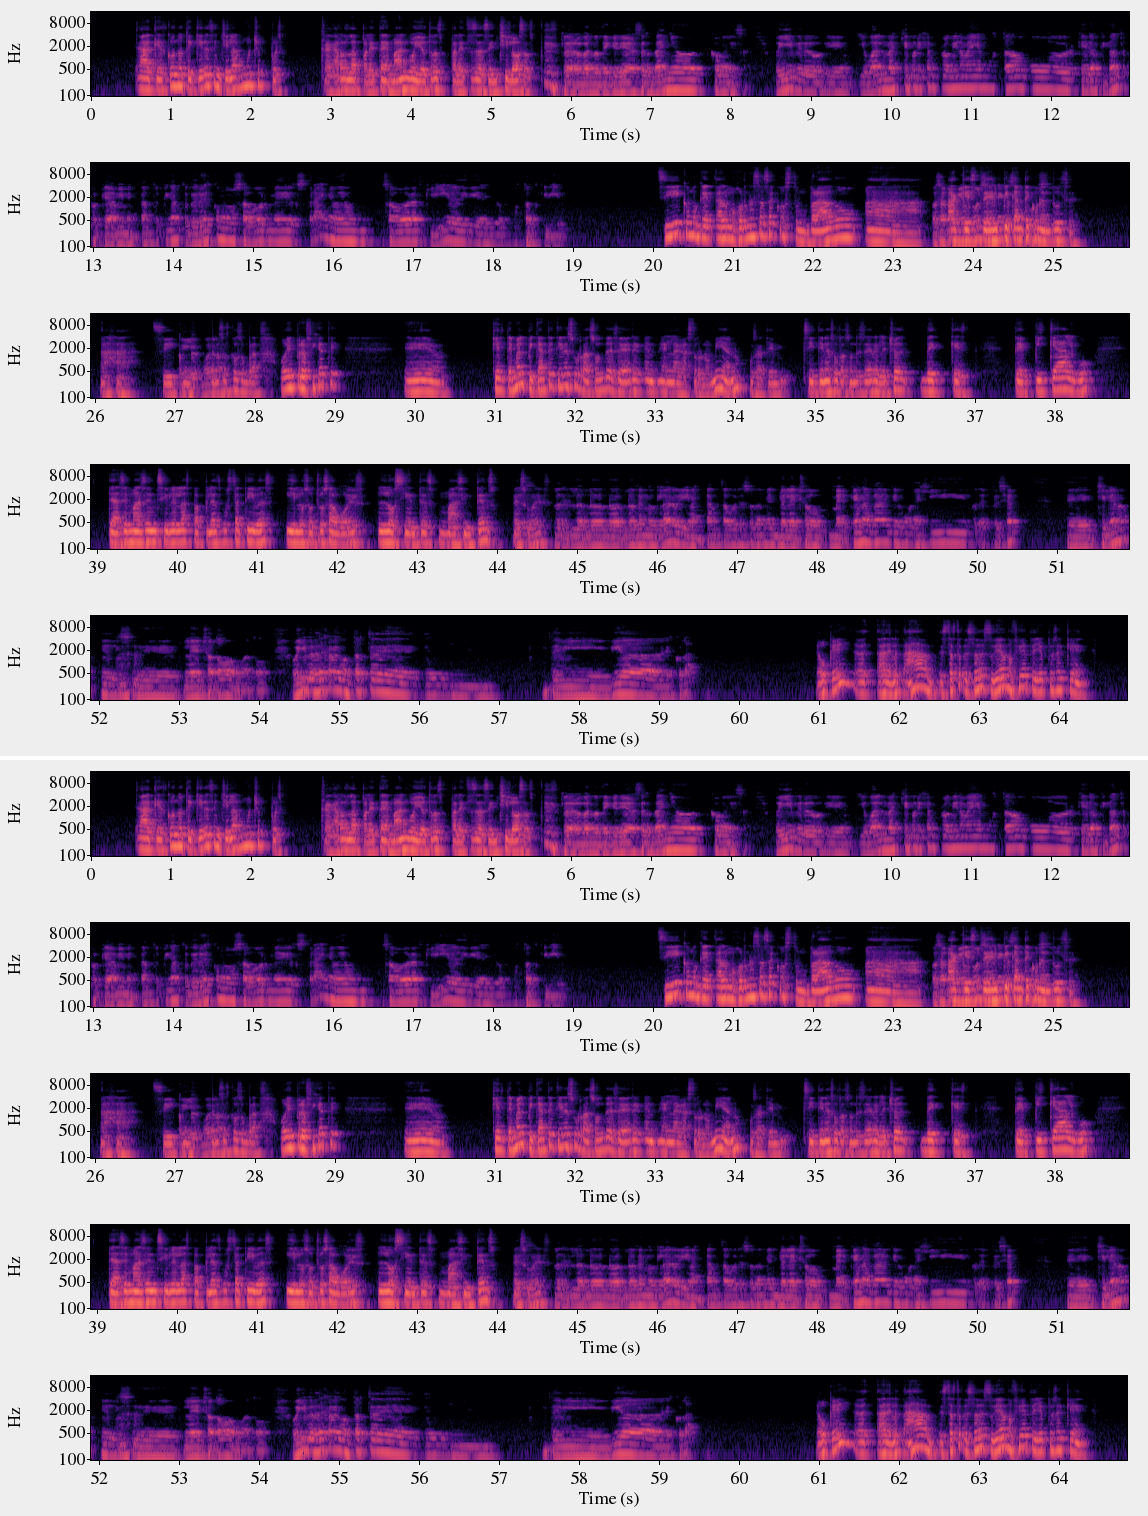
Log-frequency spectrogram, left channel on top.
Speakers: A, on the right (about 65°); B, on the left (about 70°).
A: Ah, que es cuando te quieres enchilar mucho, pues agarras la paleta de mango y otras paletas se hacen chilosas, pues.
B: Claro, cuando te quería hacer daño, come esa. Oye, pero eh, igual no es que, por ejemplo, a mí no me hayan gustado porque eran picantes, porque a mí me encanta el picante, pero es como un sabor medio extraño, es un sabor adquirido, diría yo, un gusto adquirido.
A: Sí, como que a lo mejor no estás acostumbrado a,
B: Sí. O sea, para
A: a
B: mí
A: que
B: un
A: esté
B: dulce tiene
A: el picante
B: que ser dulce.
A: con el dulce. Ajá, sí, como
B: Oye,
A: que
B: bueno,
A: no estás acostumbrado. Oye, pero fíjate eh, que el tema del picante tiene su razón de ser en, en la gastronomía, ¿no? O sea, tiene,
B: mm,
A: sí tiene su razón de ser. El hecho de, de que te pique algo te
B: ujú,
A: hace más sensible las papilas gustativas y los otros sabores
B: sí,
A: los sientes más intenso.
B: sí,
A: Eso
B: sí,
A: es.
B: lo, lo- lo- lo- lo tengo claro y me encanta por eso también. Yo le echo merquén acá, que es un ají especial. eh, chileno que es,
A: Ajá.
B: eh, le he hecho a todo, a todo. Oye, pero déjame contarte de, de mi, de mi vida escolar.
A: Ok, adelante. Ah, estás, estás estudiando, fíjate, yo pensé que,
